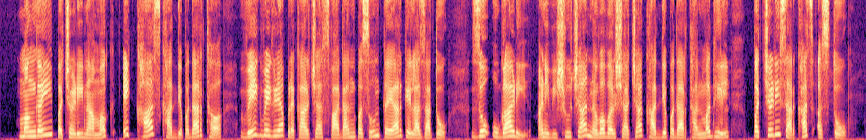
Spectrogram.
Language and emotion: Marathi, neutral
